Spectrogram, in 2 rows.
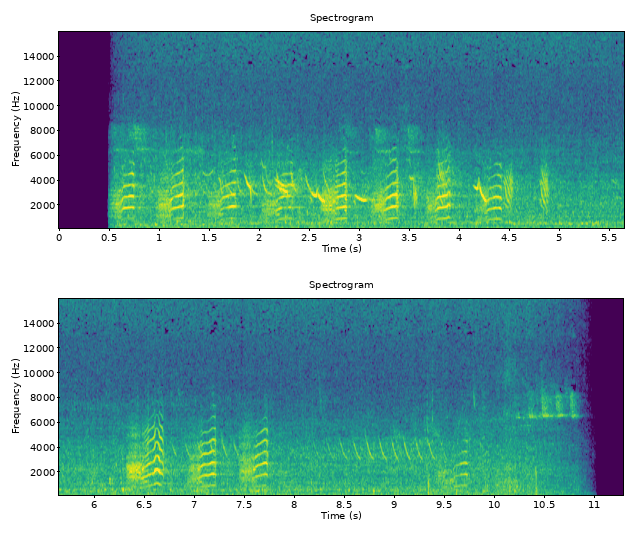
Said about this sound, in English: Recordings of Greater Vasa Parrot in flight, 7:15 in the morning, 20 September 1998 at Pyrenees, flying across the forest. We're at 825 meters. It's starting to clear. It's been very foggy this morning. Temperature's about 60 degrees.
